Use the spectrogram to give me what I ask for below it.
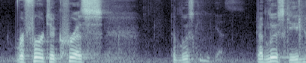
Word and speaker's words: Godlewski: Godlewski. I always say Godlowski, so I always get it wrong. Good Polish pronunciation.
